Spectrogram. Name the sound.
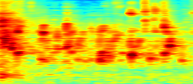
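water being drained out of a plasma cutter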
